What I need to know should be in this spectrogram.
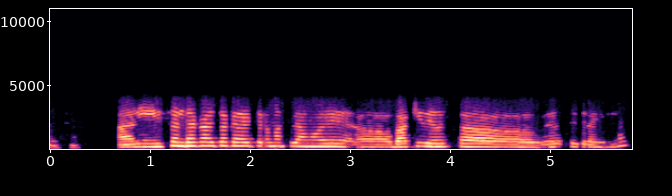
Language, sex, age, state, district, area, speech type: Marathi, female, 30-45, Maharashtra, Nanded, urban, conversation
